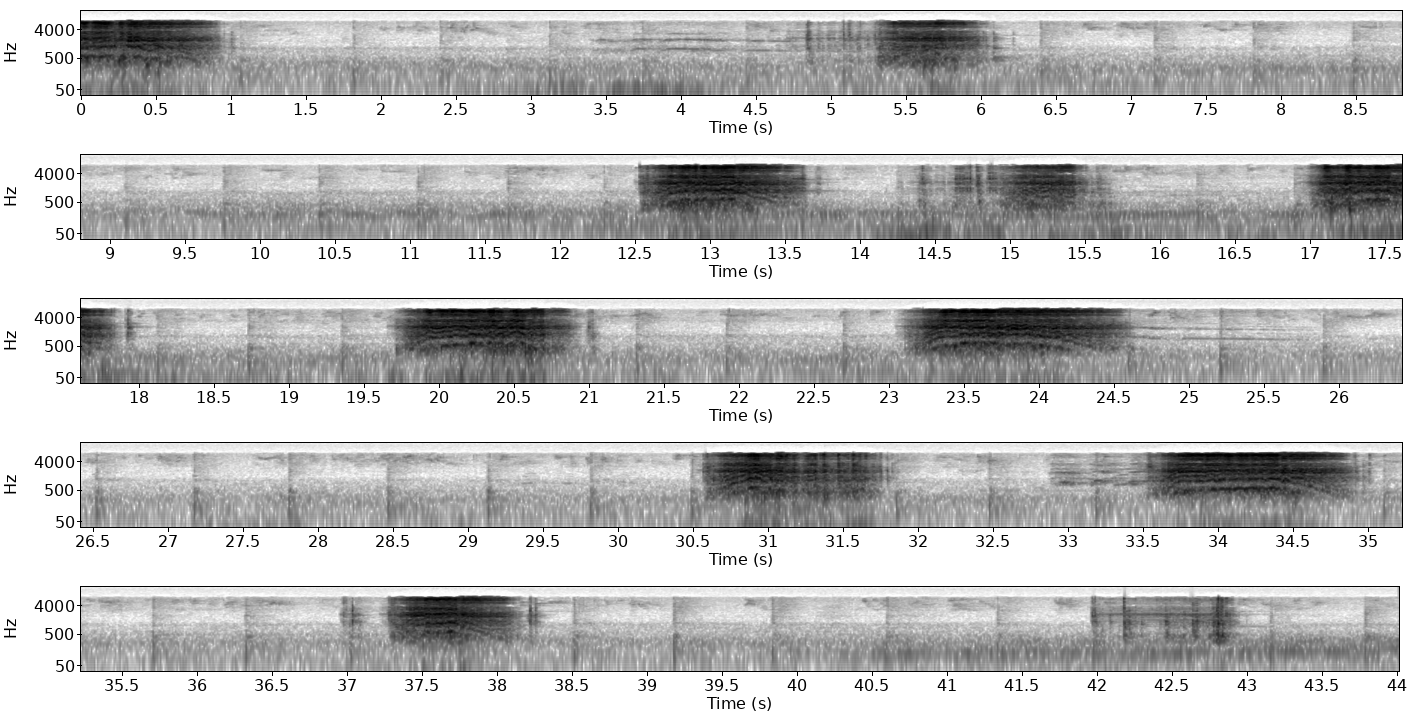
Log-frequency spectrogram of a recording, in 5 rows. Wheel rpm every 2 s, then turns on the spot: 20, 0, 20, 0, 0, 0, 30, 10, 30, 20, 30, 40, 10, 0, 0, 30, 30, 30, 20, 0, 0, 0.
none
